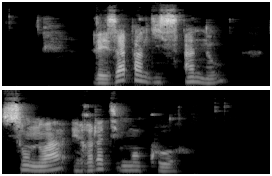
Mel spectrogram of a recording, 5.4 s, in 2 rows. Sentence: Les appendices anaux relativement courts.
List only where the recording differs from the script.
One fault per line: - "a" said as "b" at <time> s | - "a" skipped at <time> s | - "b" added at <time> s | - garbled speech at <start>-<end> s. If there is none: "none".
- "sont noirs et" added at 2.6 s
